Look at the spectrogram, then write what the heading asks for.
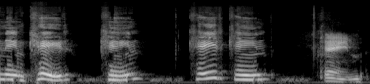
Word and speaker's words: Caine: kade kane kate kane kane as in code yeah like cane like cocaine or cane as like cain and abel uh lawson and his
